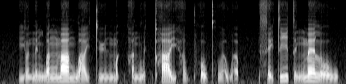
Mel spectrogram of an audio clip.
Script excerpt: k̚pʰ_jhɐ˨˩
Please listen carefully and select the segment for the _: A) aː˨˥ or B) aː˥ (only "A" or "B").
B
